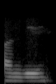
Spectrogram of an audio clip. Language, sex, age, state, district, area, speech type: Punjabi, male, 18-30, Punjab, Shaheed Bhagat Singh Nagar, urban, conversation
